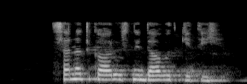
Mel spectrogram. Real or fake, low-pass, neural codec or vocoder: real; 7.2 kHz; none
